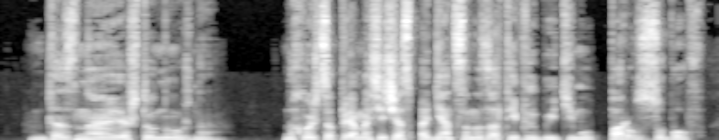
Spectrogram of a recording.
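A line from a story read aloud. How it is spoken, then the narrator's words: Angry blurt. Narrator (Russian): зло выпалил олигарх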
